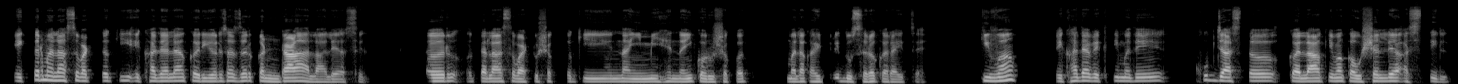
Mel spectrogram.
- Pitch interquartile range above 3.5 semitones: No, average, 3.2 semitones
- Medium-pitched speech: Yes, medium, 150 Hz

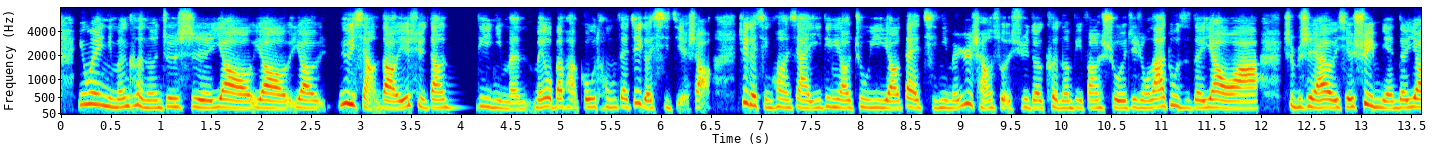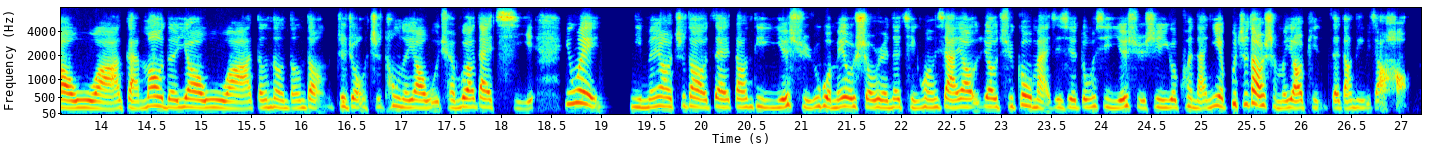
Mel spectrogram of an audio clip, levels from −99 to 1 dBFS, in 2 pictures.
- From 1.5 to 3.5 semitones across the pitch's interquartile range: Yes, narrow, 2.6 semitones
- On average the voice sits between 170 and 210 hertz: No, high, 220 Hz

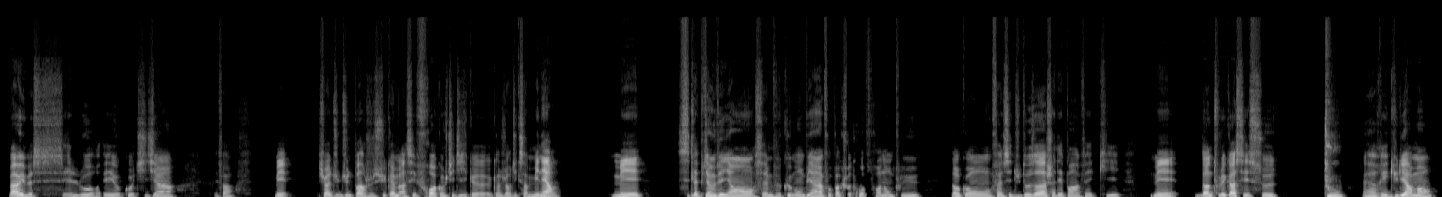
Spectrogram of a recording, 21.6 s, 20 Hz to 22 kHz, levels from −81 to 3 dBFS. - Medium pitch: Yes, medium, 145 Hz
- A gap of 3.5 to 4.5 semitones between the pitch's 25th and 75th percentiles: No, average, 3.0 semitones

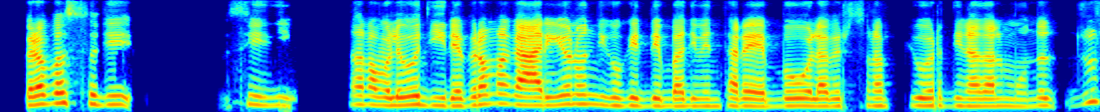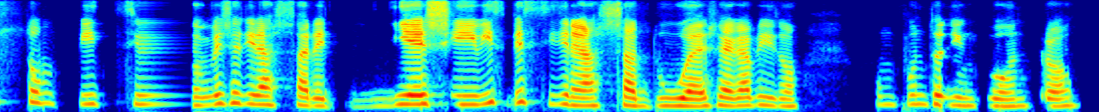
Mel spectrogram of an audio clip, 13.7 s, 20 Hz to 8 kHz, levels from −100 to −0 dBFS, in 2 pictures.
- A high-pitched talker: Yes, high, 210 Hz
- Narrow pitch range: No, average, 3.4 semitones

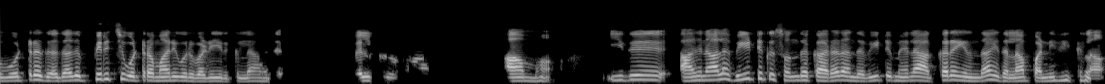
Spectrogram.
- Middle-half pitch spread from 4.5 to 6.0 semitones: No, average, 3.3 semitones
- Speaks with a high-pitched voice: No, medium, 180 Hz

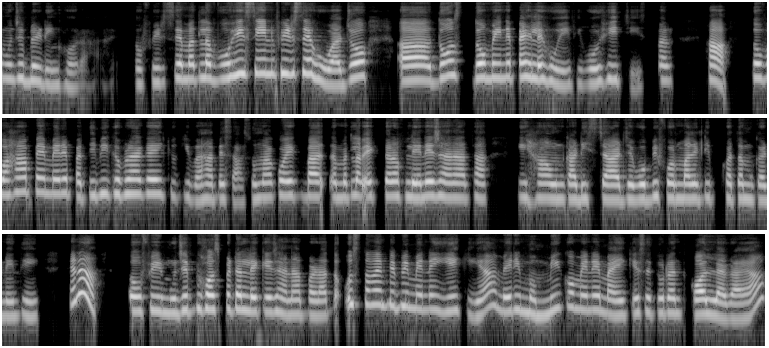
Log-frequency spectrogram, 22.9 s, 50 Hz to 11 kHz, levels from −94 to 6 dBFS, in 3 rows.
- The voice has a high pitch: Yes, very high, 255 Hz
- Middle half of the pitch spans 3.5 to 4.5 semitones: Yes, average, 3.8 semitones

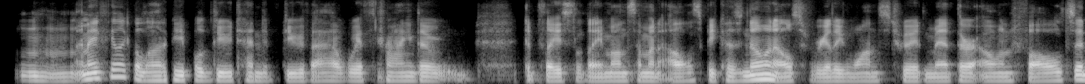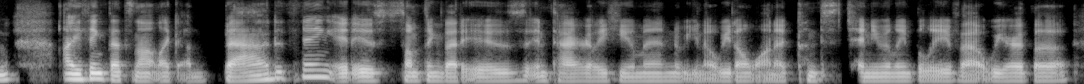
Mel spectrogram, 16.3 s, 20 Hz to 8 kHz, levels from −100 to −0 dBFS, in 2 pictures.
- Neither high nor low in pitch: No, low, 105 Hz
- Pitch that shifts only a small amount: Yes, narrow, 1.6 semitones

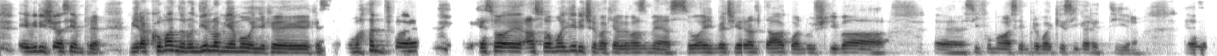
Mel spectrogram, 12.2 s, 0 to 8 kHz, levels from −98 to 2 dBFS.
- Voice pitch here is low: No, medium, 150 Hz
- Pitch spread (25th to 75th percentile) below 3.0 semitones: No, average, 4.1 semitones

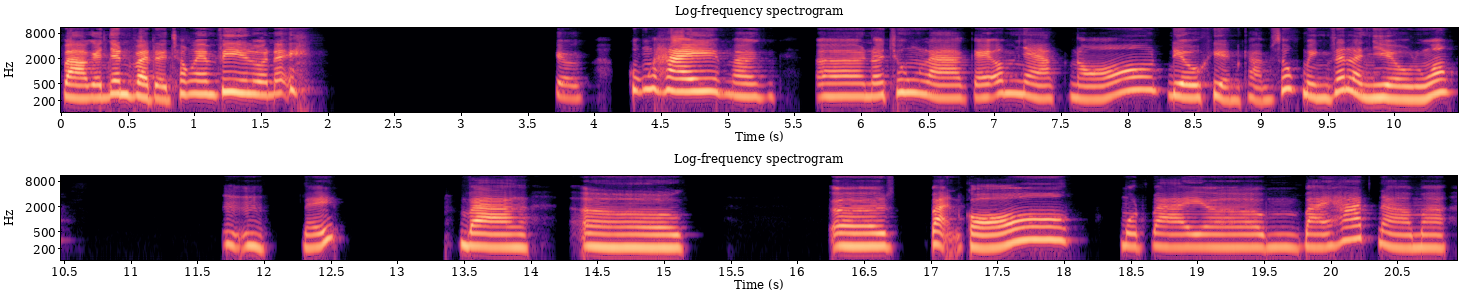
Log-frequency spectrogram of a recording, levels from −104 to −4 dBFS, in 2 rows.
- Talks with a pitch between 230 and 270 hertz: Yes, high, 235 Hz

